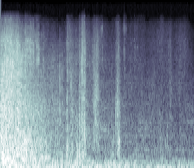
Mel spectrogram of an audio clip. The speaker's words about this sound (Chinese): 开枪的居然是眼镜姐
